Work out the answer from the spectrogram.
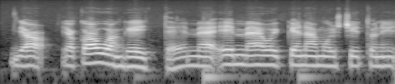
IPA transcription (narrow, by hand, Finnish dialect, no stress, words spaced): jɑ jɑ kɑuʋ̆ɑŋ keitːæˑ em mæː em mæː oikːe enæ muist siːtː o ni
